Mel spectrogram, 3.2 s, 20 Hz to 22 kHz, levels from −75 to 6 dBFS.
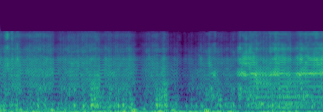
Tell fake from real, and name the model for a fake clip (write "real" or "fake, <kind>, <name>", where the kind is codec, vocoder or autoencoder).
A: fake, vocoder, Vocos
